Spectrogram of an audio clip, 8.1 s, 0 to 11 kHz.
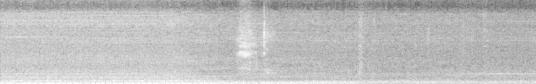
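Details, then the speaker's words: Vintage Westinghouse 10,000 BTU A/C, R22, possibly around 1975, on high cool, mic at rear near compressor and condenser: steady low hum with faint even whine, quieting slightly after a few seconds; compressor running normally. "gets pretty quiet once it's uh running here"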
